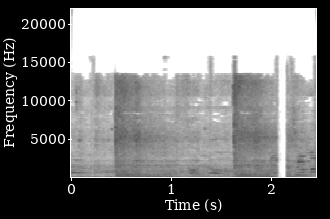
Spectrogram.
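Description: Two loud blasts about a second apart, each with a long echoing tail, among a crowd's shouting voices: explosions in a street clash where clouds of smoke are going up.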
